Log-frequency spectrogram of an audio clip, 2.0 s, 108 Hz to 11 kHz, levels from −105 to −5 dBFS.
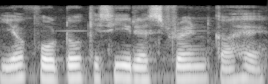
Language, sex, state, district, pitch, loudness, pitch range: Hindi, male, Arunachal Pradesh, Lower Dibang Valley, 145 Hz, -17 LUFS, 135-150 Hz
